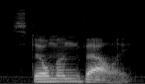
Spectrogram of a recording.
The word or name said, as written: Stillman Valley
